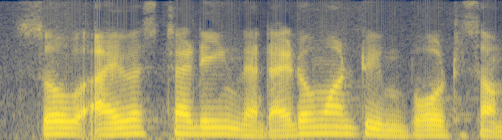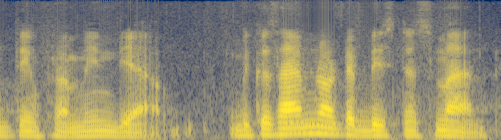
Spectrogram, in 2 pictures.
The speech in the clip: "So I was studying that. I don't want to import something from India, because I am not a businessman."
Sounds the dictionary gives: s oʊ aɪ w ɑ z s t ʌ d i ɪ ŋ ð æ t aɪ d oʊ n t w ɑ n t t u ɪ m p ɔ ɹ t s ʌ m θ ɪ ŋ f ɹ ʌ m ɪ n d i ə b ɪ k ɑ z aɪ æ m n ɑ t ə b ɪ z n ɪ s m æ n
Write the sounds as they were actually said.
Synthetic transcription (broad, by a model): s oʊ aɪ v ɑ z s t ʌ d i ɪ ŋ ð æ t aɪ d oʊ n t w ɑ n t t u ɪ m p ɔ ɹ t s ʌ m t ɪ ŋ f ɹ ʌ m ɪ n d i ə b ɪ k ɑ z aɪ m n ɑ t ə b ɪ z n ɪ s m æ n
